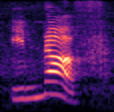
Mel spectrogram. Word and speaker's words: enough: country it's country so enough it looks tricky with the oh you and the gh but it's enough uh so i hope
